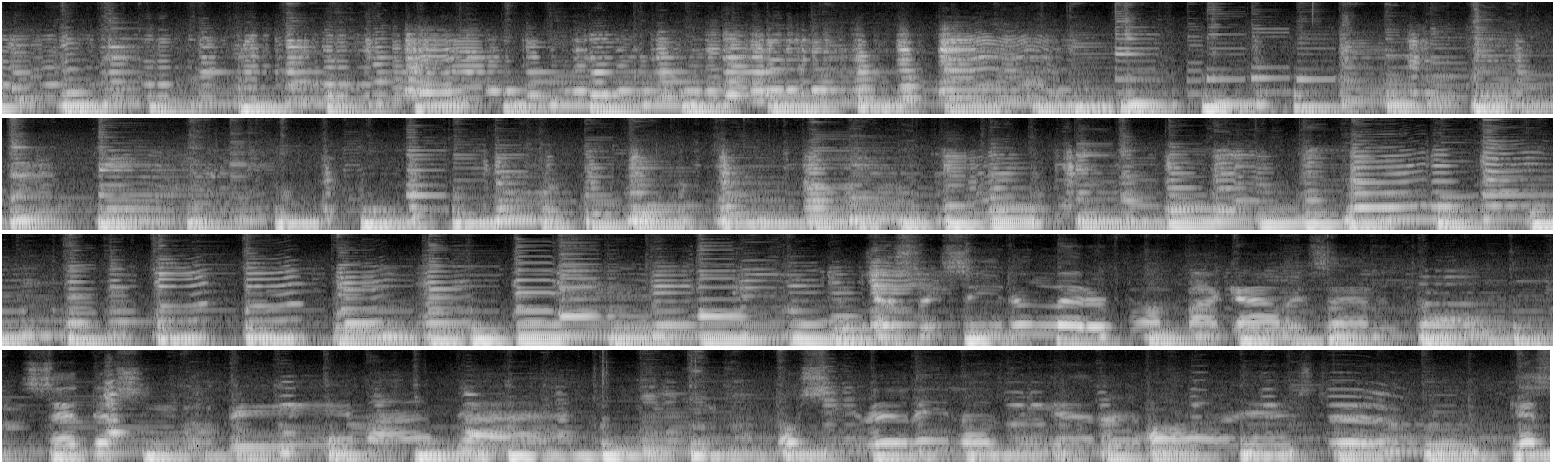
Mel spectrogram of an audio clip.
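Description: Country string band playing an instrumental break: a fiddle carries the melody over strummed acoustic guitars and a plucked upright bass in a steady rhythm.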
